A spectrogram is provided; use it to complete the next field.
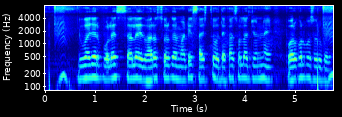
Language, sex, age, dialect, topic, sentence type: Bengali, male, 51-55, Jharkhandi, agriculture, statement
